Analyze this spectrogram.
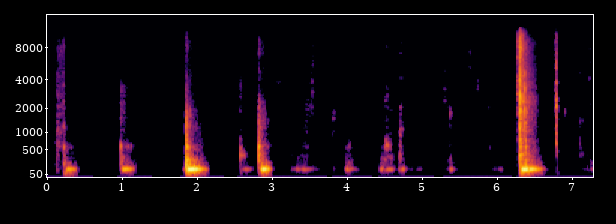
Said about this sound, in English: All right, I'm shuffling the cards.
